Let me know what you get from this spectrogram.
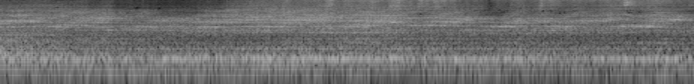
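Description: Double-stack intermodal well cars rolling past on the mainline: a steady, loud rumble of steel wheels on rail, with thin high wheel squeals coming and going.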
